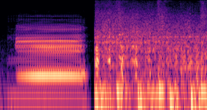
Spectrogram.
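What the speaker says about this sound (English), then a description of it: "Babe, that's a cow." A single loud, drawn-out cow moo rises alone and holds for about a second before cutting off abruptly, followed by a busy burst of unrelated noise.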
